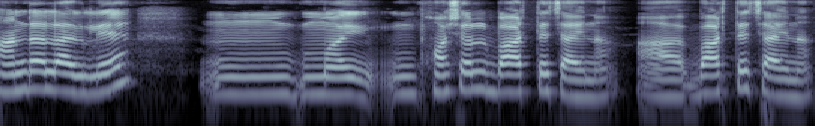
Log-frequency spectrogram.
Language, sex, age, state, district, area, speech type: Bengali, female, 30-45, West Bengal, Hooghly, urban, spontaneous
